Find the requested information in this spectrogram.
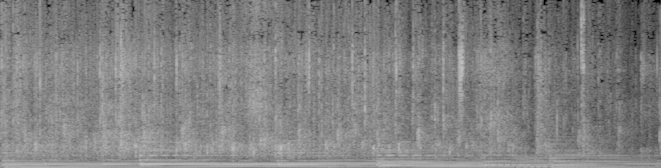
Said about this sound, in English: Well, y'all can go ahead and just give God a round of applause for his faithfulness.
